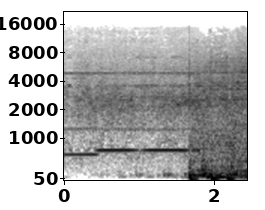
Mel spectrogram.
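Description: Powerviolence hardcore recording in a brief break. A single held feedback tone rings over noisy hiss and steps up a little in pitch about half a second in. The drums and distorted band crash back in just before the end.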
